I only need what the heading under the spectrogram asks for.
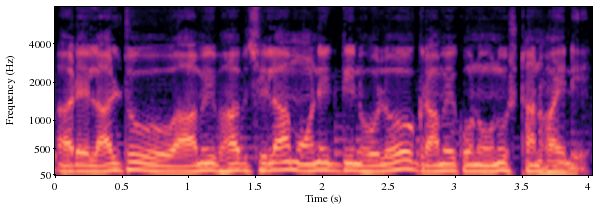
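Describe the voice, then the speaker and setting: A man voicing a village headman in a cartoon, giving instructions briskly with music behind him. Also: lowish voice, steady tone, background noise, natural voice. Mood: commanding. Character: village headman, decisive older man in charge. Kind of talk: cartoon voice acting.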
